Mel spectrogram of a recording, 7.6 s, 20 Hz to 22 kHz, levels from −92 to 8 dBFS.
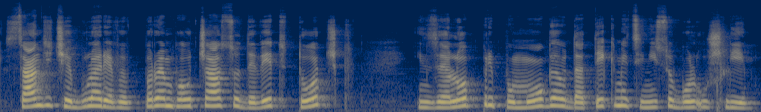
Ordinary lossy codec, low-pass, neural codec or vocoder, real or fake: none; 19.8 kHz; none; real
